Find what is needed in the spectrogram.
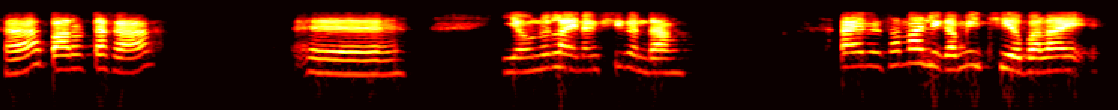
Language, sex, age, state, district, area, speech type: Bodo, female, 18-30, Assam, Udalguri, urban, conversation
